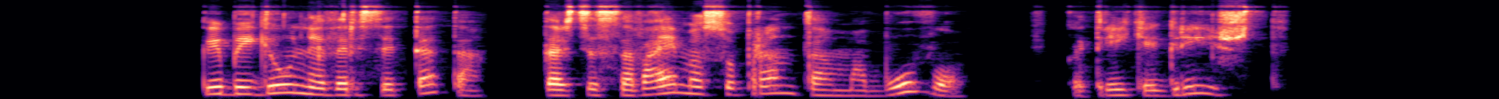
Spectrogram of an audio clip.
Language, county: Lithuanian, Vilnius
